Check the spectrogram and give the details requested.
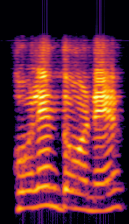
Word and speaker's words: Hollendoner: sociales, todas ellas, Holendoner. Holendoner se escribe con Hollendoner. N-E-R. Es un apellido largo, pero es facilito porque solamente hay que colocarle la H, la doble L y es Polendoner, y ahí estoy pues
